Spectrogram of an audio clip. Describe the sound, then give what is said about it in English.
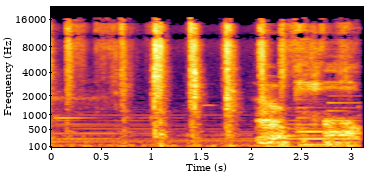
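A tarot deck being shuffled for a six-card reading, a steady run of soft, crisp papery slaps and riffles repeating every fraction of a second, with faint background music underneath. “So I'll keep shuffling here.”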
